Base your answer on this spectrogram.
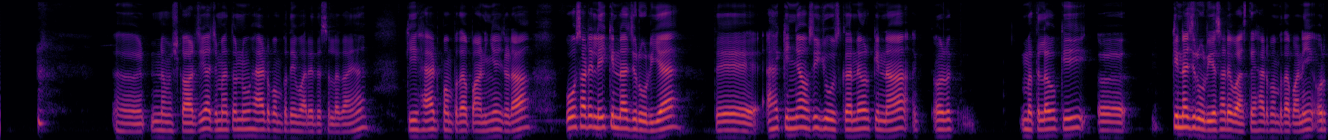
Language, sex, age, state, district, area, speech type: Dogri, male, 18-30, Jammu and Kashmir, Samba, rural, spontaneous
